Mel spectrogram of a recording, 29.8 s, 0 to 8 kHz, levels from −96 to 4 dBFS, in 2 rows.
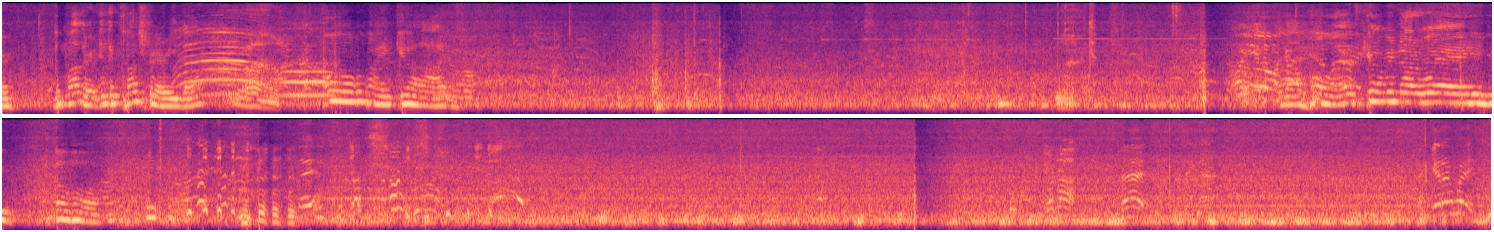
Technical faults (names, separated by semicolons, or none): gain pumping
